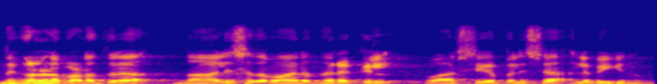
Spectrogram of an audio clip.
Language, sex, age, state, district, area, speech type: Malayalam, male, 60+, Kerala, Kottayam, rural, read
